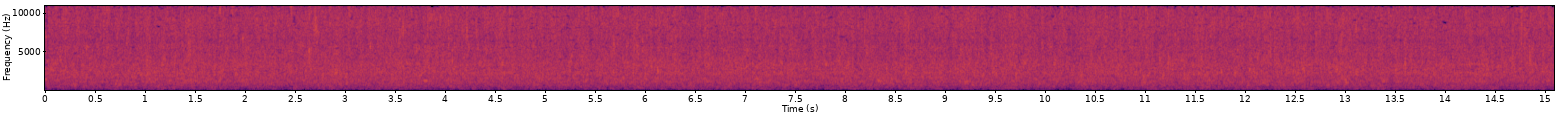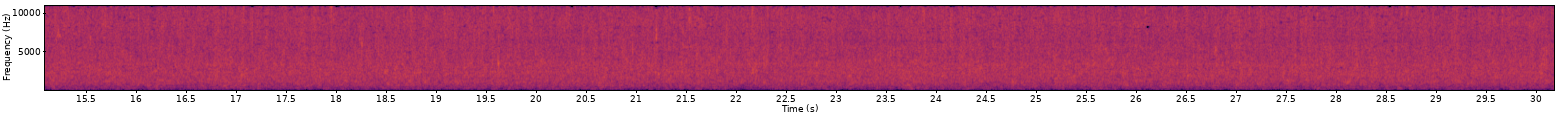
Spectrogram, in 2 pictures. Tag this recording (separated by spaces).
brook flowing water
